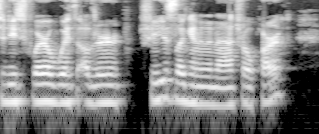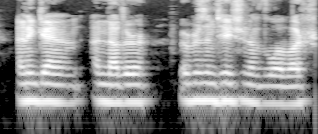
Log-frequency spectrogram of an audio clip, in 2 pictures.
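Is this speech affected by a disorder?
Yes: spastic cerebral palsy.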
